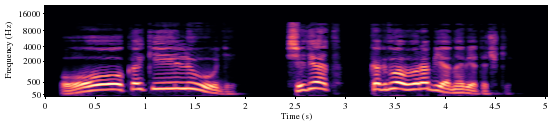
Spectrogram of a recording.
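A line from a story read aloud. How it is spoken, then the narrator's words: Cheerful. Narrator (Russian): весело сказал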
